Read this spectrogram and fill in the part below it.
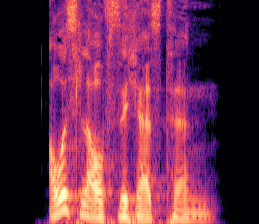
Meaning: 1. superlative degree of auslaufsicher 2. inflection of auslaufsicher: strong genitive masculine/neuter singular superlative degree
- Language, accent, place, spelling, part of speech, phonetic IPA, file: German, Germany, Berlin, auslaufsichersten, adjective, [ˈaʊ̯slaʊ̯fˌzɪçɐstn̩], De-auslaufsichersten.ogg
